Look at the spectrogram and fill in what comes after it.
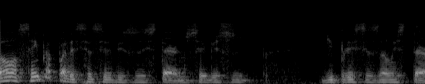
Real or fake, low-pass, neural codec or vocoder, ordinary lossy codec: real; 7.2 kHz; none; Opus, 24 kbps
